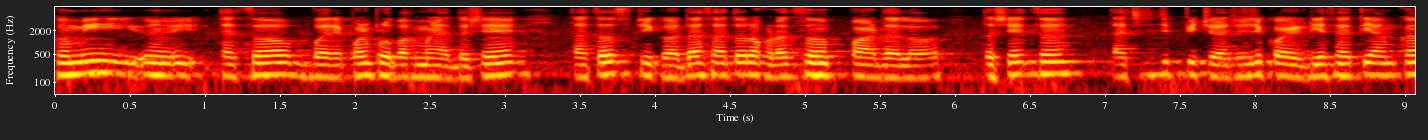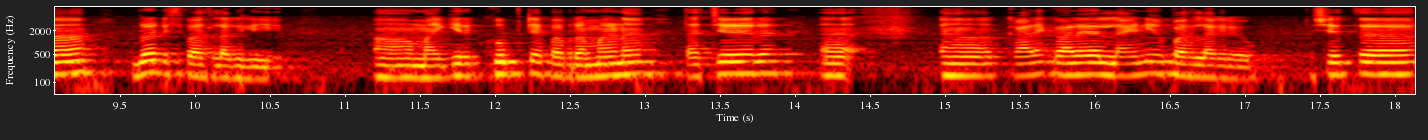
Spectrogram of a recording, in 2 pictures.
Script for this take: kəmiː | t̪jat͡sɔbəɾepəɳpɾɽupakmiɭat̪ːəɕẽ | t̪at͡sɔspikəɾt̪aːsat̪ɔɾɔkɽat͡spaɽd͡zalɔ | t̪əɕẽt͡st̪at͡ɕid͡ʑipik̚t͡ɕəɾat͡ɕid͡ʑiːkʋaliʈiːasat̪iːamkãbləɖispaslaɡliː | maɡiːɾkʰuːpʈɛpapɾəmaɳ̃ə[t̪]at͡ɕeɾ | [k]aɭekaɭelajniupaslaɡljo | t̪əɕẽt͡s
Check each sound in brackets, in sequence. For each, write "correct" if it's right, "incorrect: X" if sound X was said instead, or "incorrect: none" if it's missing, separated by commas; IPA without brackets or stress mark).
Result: correct, correct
